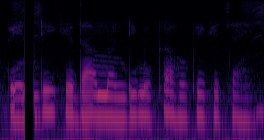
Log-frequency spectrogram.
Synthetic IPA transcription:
pẽːɳɖiked̪aːmːəɳɖimẽkaɦoːkeket͡ʃaːɦẽ

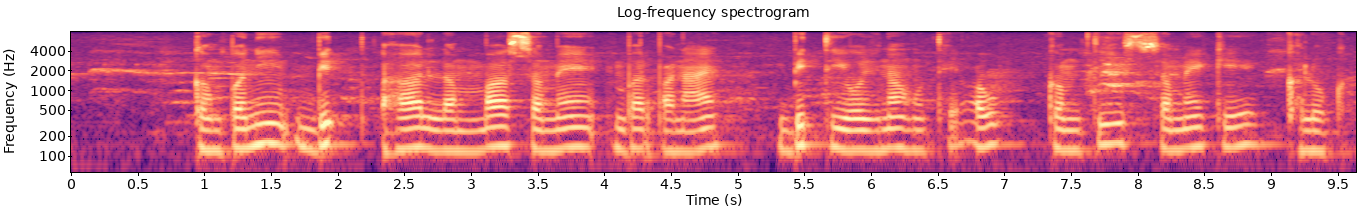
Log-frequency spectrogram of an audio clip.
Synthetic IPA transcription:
kə̃mpənibɪt̪ɦələmbasəməjbʱəɾbənaːe | bɪt̪joːd͡ʒnaɦot̪ʰḛɔu | kəmt̪isəməjkeɡʱəloːk

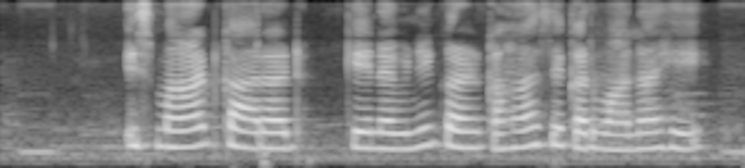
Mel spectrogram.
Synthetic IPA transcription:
ɪsmaːɾʈkaːɾəɖ | kenɐʋɪnikəɾəɳ̃kɐɦãsekɐɾʋaːnaɦɛː

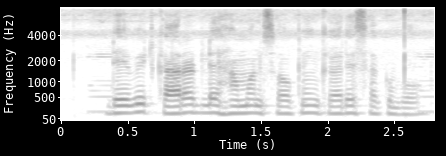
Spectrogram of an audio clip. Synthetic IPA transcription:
ɖebiʈkaɾəʈleɦəmənsɔpĩŋɡkəɾesəkbo

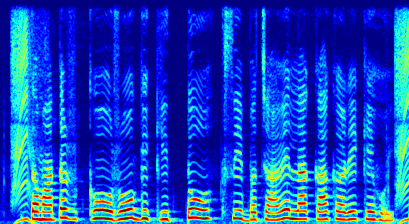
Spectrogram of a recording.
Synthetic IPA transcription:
t̪əmaːt̪əɾkoɾoːɡkit̪oksebət͡ʃaːʋelakakəɾekeɦoːḭ

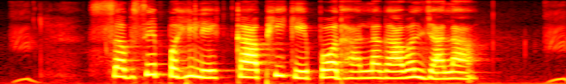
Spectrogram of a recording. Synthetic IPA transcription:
səbsepəɦɪlekaːpʰikepɔːd̪ʱaləɡaːwəld͡ʒaːlaː

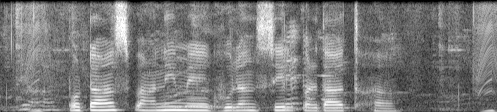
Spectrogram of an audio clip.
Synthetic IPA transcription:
poːʈaːspaːnimẽɡʱuːlənsiːlpəɾd̪aːt̪hɛ̃ː

